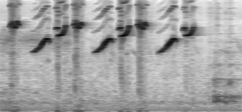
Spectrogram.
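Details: Wild cinereous tit recorded for luring birds: bright upward-slurred whistles paired with piercing high squeaks, repeated rapidly around eight times before a short low rustling sound.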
